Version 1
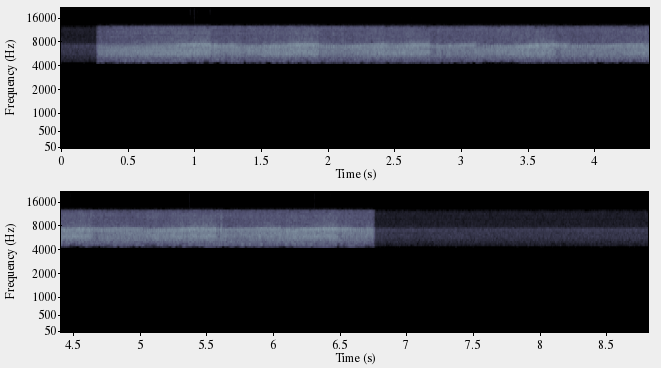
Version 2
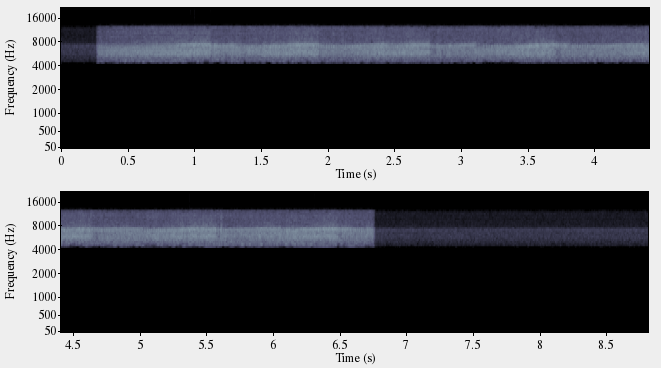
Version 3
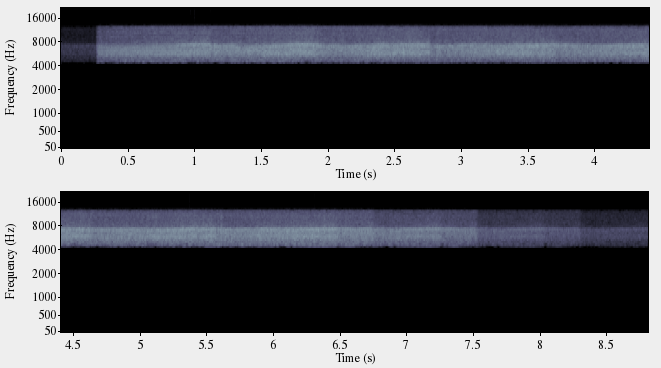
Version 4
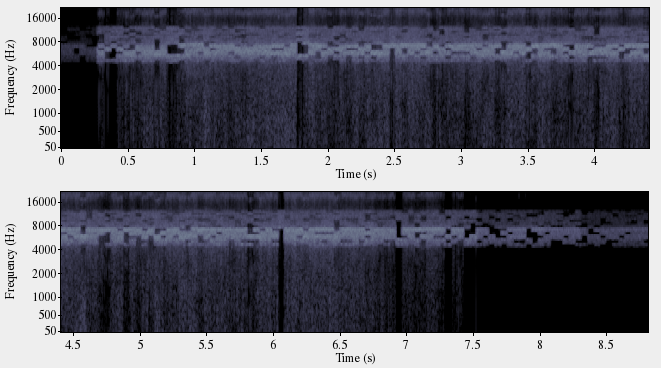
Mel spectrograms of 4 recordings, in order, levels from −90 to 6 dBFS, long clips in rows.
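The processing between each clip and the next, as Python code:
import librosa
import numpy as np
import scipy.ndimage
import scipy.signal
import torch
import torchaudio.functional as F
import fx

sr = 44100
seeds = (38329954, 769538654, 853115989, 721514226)

y1 = fx.high_shelf(x, sr, hz=6400.0, db=-6.5)
y1 = F.gain(torch.from_numpy(y1), 3.5).numpy()
y2 = fx.echo_feedback(y1, sr, ms=776, feedback_pct=35, wet_db=-3.5)
y3 = fx.spec_dropout(y2, sr, seeds[0], share_pct=30)
y3 = np.clip(y3, -10.0 ** (-28.5 / 20.0), 10.0 ** (-28.5 / 20.0))
y3 = F.gain(torch.from_numpy(y3), -2.0).numpy()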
